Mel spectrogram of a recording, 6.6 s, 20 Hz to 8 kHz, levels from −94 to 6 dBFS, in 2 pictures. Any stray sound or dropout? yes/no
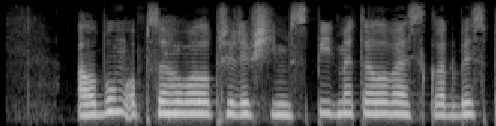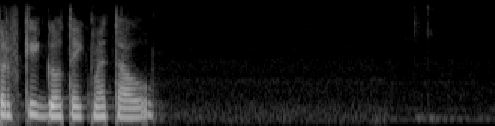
no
